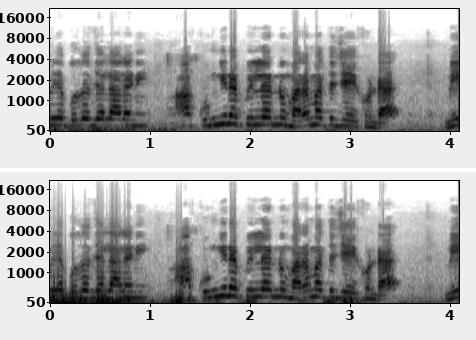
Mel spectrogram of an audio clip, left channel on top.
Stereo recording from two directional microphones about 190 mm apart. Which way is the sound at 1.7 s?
20° right (ahead or behind).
